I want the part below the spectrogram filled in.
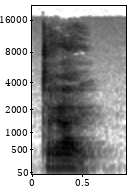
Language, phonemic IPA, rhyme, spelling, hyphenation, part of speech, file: Dutch, /trœy̯/, -œy̯, trui, trui, noun, Nl-trui.ogg
- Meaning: 1. jumper, sweater 2. T-shirt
